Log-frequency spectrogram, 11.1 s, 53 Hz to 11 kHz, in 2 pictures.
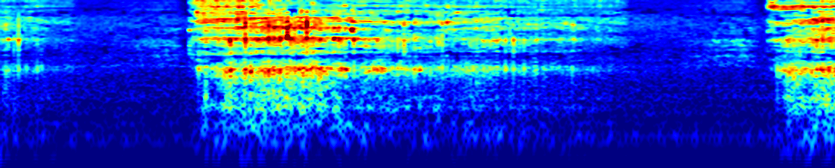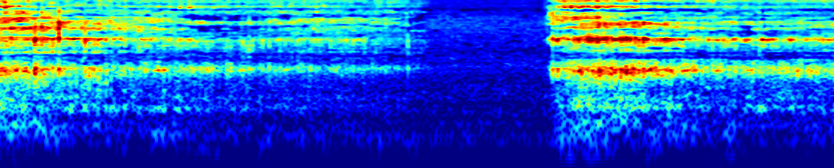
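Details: A person sleeping, snoring: loud, rough, rattling breaths in roughly four-second cycles, about 15 a minute, with quieter out-breaths between.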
